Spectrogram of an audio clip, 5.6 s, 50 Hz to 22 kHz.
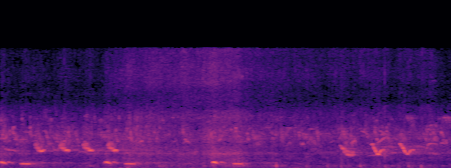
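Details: [7, 'Common cuckoo in the Korean countryside at dawn: soft descending cu-coo calls repeat three times in the first half, with high twittering from other birds joining later.']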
